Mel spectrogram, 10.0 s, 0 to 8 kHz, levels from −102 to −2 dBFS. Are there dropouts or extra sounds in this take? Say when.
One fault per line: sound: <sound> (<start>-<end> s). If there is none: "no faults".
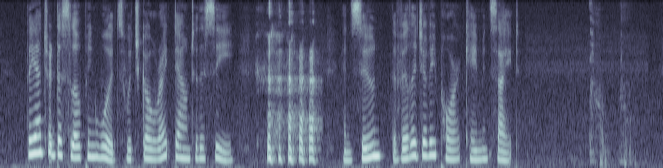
sound: laugh (3.8-4.9 s)
sound: cough (8.8-9.6 s)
